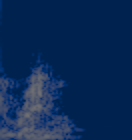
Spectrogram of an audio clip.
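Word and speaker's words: rhema (ῥῆμα): The word word is the Greek word rhema, transliterated R-H long E-M-A, rhema.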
